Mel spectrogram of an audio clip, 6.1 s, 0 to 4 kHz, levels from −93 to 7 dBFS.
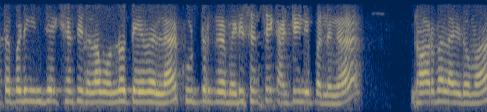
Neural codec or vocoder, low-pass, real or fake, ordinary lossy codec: none; 3.6 kHz; real; AAC, 24 kbps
